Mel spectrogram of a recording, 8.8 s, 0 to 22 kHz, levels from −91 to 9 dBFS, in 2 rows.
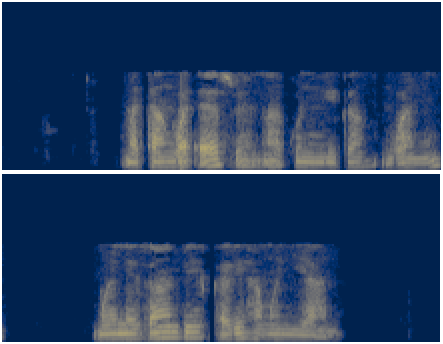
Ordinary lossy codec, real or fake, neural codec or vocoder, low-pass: AAC, 16 kbps; real; none; 7.2 kHz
